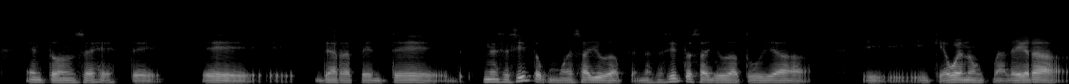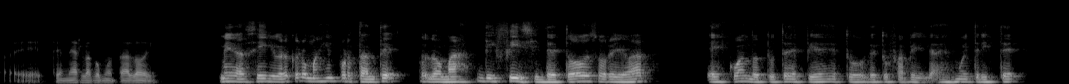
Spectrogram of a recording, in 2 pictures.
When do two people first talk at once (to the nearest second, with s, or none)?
none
